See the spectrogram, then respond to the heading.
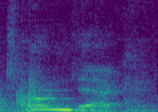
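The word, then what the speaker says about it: ToneDEQ: There's also a preamp they have called the tone deck. or the tone DEQ as it's spelled.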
